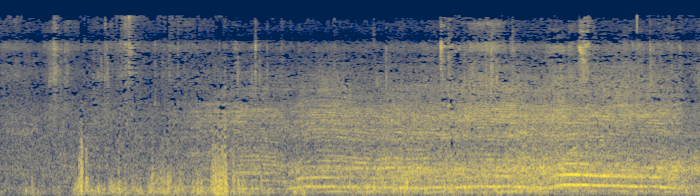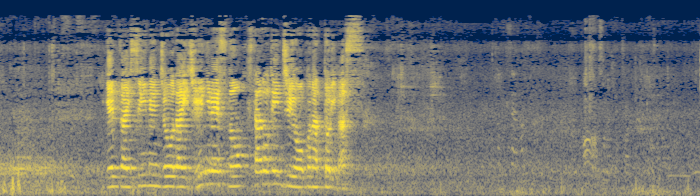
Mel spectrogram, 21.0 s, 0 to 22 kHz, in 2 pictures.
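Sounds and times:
outboard boat motors droning: 3.8 - 11.9.

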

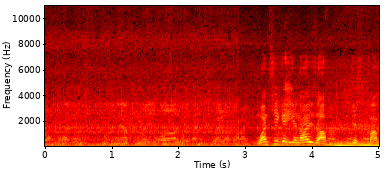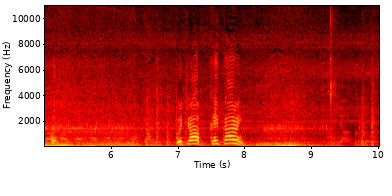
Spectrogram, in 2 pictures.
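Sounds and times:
diesel engine pulling under load: 0.0 - 10.0.

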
